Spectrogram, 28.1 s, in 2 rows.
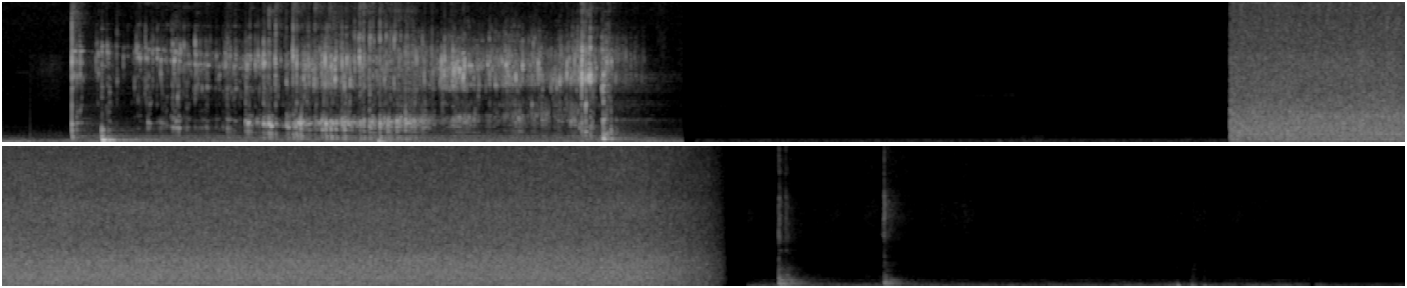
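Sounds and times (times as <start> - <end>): heavy rain: 12.3 - 21.3.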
